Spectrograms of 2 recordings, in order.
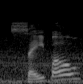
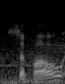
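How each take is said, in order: First: The word is said in an American way. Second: The word is said in a British way.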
